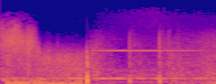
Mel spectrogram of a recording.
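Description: A single sharp firecracker pop in the video game Rain World bursts out near the start, followed by a couple of fainter knocks over a low, steady ambient hum.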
